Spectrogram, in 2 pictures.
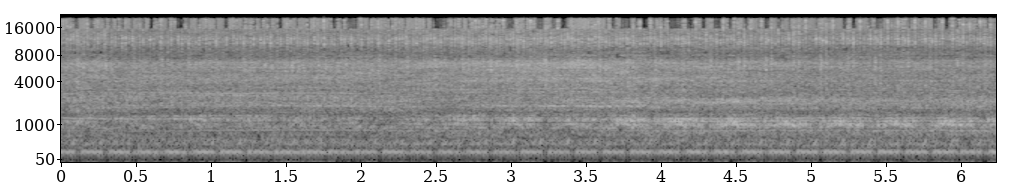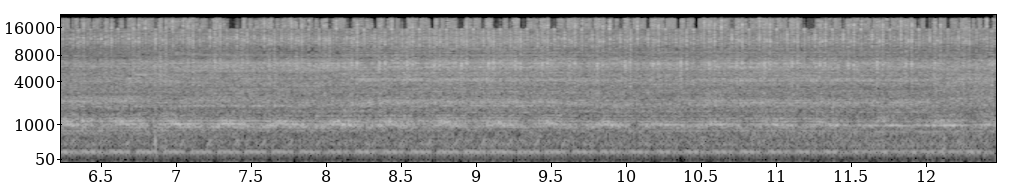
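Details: Dodge Charger R/T 5.7 Hemi after new serpentine belt and tensioner pulley: faint on-and-off high chirp over smooth idle; owner hears a belt or pulley squeak, suspects belt too tight or pulleys misaligned, not confirmed.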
